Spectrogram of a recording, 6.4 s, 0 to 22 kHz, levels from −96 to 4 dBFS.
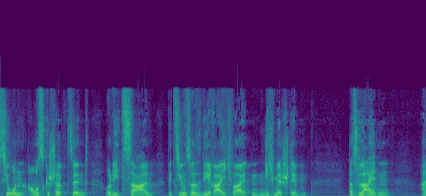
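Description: From 3.82 to 5.36 s the speech shows repeated packet loss (robotic sound): eight gaps in quick succession, the longest about 40 ms, totalling around 150 ms, or about a tenth of that span. Each hole is patched by extending the preceding sound, only for the next loss to arrive soon after, so the passage turns choppy with fragments missing. Roughly 70 ms of that is rebuilt by the concealment. The call path's band limit near 12 kHz, consistent with Opus at a modest bitrate, applies throughout.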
